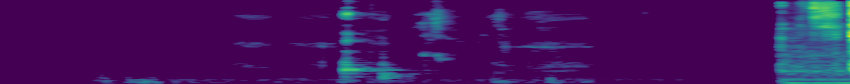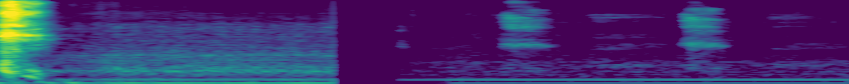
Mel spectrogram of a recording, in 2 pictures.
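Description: Separate cuts of adults sneezing, one loud explosive burst standing out in the middle, over steady background hum; ordinary sneezes.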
